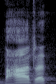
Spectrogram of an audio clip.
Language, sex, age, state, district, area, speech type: Nepali, male, 45-60, West Bengal, Darjeeling, rural, spontaneous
